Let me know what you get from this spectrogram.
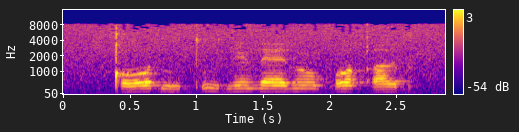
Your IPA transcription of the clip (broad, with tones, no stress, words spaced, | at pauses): ǃɔ˨˦ɗu˨ tʼu˦˨dɛ̃˦ ðæ˦ðɔ̃˦ pʼɔ˦qʼʌ˨d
